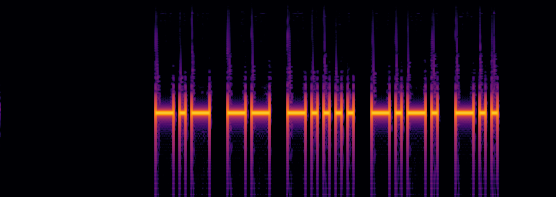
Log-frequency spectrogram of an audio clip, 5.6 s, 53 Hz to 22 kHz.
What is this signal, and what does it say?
Morse code, heard as a keyed tone, about 20 wpm, 700 Hz. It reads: KM6CD
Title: Speed Racing - USA 2x2 Call Signs 17wpm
